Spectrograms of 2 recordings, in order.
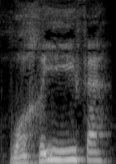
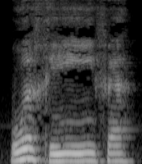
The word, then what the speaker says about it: وخيفة: Now the second mistake is exaggerating the velarization of the kha, the opposite of this, especially when there is a kasra below it. Wakhifa. And the right way of pronouncing this word and this letter is وخيفة Wakhifa. So it should have the relative tafkhim characteristic in the kha when there is kasra.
